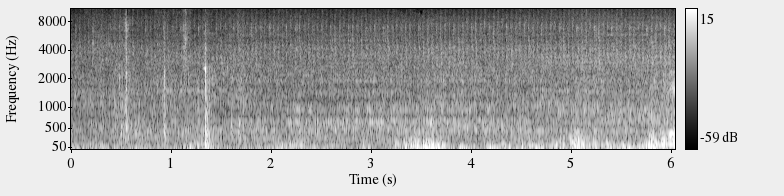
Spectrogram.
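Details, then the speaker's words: 2015 Jeep Renegade 2.4 with misfire: steady low hum under idle with a few clicks from the accessory belt drive; tensioner pulley found badly noisy, other pulleys, A/C compressor and alternator quiet. "так явно слышен звук испорченного ролика"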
